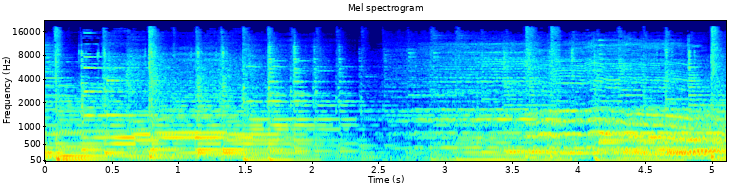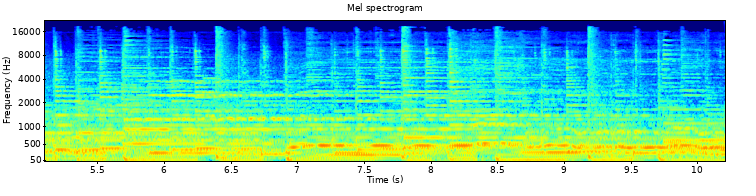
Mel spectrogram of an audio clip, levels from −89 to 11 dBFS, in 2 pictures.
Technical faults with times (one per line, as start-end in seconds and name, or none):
1.13-3.87 doubled audio track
